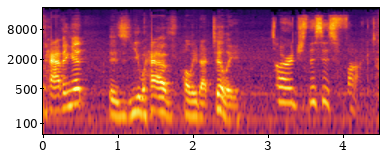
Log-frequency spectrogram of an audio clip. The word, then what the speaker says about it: polydactyly: reveal if you have polydactyly so I never did have an extra toe so that is false I said it wrong he just said polydactyl which is not the the thing it is polydactyly oh I've always said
